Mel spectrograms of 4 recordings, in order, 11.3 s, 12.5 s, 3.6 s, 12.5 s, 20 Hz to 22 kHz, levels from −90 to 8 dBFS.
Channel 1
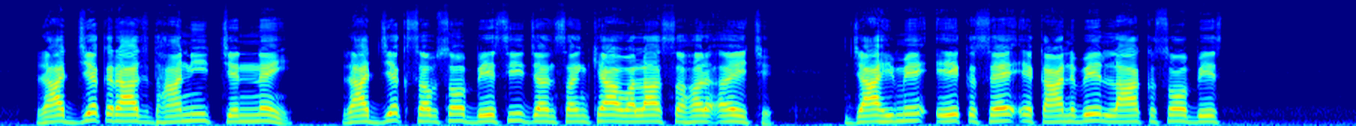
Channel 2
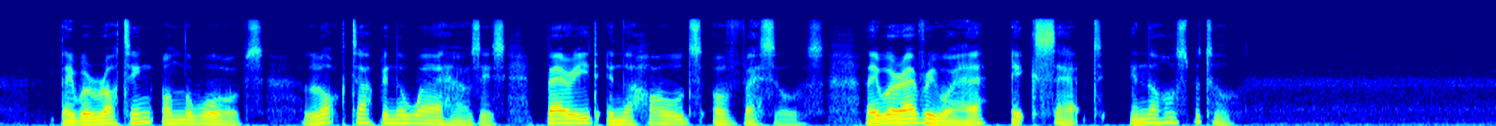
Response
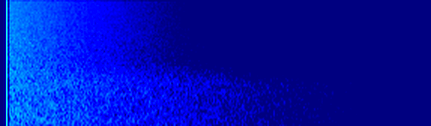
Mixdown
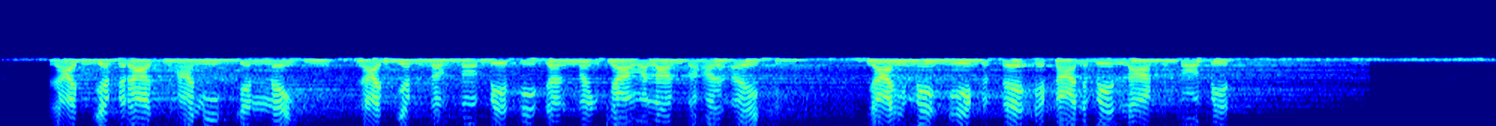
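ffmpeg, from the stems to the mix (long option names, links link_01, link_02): -filter_complex "[0:a]equalizer=frequency=590:width=0.9:gain=-7,adelay=100,volume=-6dB,asplit=2[link_01][link_02];[link_02]volume=-12dB[link_03];[1:a]asubboost=boost=9:cutoff=240,acompressor=threshold=-34dB:ratio=2,volume=-12dB[link_04];[2:a]atrim=start_sample=2205[link_05];[link_03][link_05]afir=irnorm=-1:irlink=0[link_06];[link_01][link_04][link_06]amix=inputs=3:normalize=0,lowpass=frequency=2700:width_type=q:width=0.5098,lowpass=frequency=2700:width_type=q:width=0.6013,lowpass=frequency=2700:width_type=q:width=0.9,lowpass=frequency=2700:width_type=q:width=2.563,afreqshift=-3200"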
